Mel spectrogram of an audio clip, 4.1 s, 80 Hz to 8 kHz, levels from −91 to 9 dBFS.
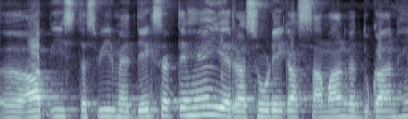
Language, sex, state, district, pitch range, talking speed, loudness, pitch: Hindi, male, Nagaland, Kohima, 150-165 Hz, 205 wpm, -14 LUFS, 155 Hz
